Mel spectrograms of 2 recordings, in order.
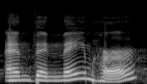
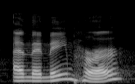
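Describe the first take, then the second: No difference in how they are said.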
